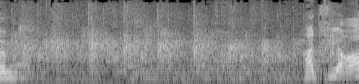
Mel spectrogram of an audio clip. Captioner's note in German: Beifall SPD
